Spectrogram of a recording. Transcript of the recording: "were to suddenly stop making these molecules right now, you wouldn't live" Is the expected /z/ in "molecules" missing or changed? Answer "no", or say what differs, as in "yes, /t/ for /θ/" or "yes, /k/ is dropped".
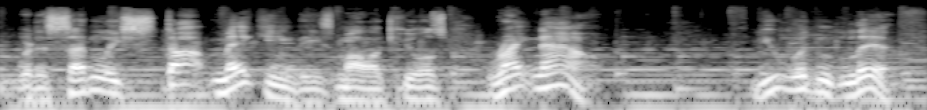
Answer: no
